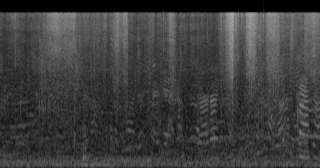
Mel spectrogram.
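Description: People talking at a busy market stall, with short bursts of plastic bags rustling.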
